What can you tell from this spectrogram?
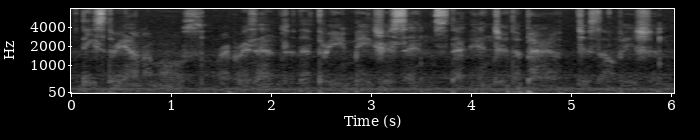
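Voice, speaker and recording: Whispered speech at a fairly slow pace, with hardly any pauses. Noticeable background noise sits under the voice. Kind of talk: ASMR reading of facts while eating.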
